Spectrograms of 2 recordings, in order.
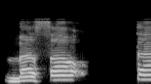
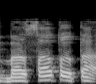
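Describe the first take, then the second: First: بسطت very slow, ط merged into ت with only its heavy colour kept; بسطت read correctly with itbaq; correct recitation. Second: بسطت with the ط pronounced as a separate full sound; بسطت misread, ط not merged; wrong reading. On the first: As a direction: say بسطت as basat, no separate ط sound. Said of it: "وہ کس طرح سے؟". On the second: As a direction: say بسطت as basatota, wrongly spelling out ط. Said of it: "یہ ٹھیک نہیں ہے". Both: Shown as a demonstration.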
